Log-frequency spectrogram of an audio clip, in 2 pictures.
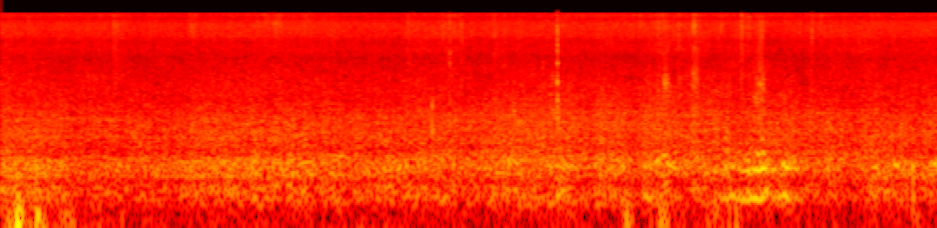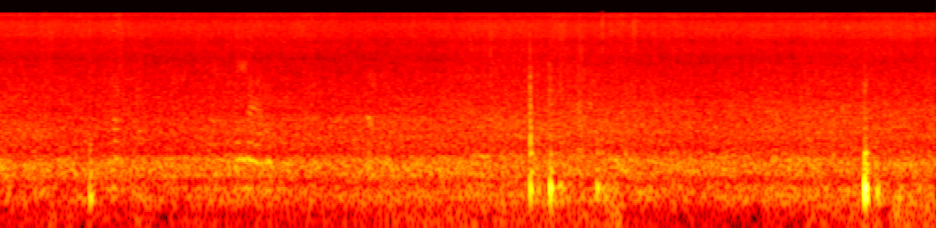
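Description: Honeybees humming steadily from an open, crowded nuc colony as frames covered in bees are lifted out. A couple of light taps sound about three quarters of the way through.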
